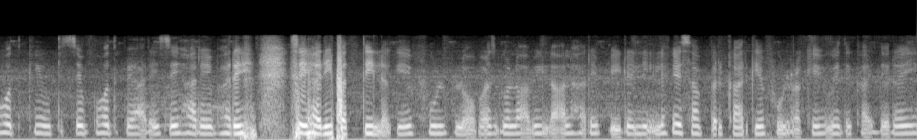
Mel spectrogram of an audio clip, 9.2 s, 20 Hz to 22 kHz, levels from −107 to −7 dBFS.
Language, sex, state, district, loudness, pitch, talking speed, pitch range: Hindi, female, Uttar Pradesh, Jalaun, -20 LUFS, 215 Hz, 185 wpm, 210-225 Hz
